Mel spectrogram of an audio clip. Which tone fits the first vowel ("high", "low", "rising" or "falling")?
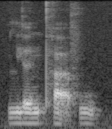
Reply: rising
